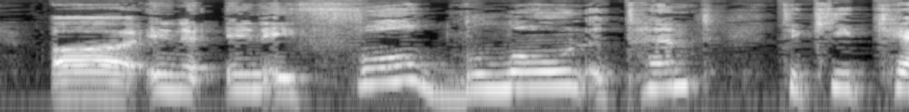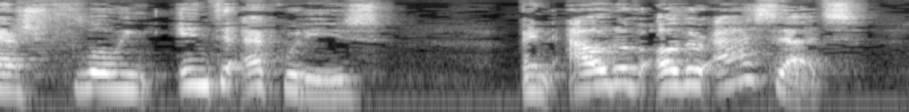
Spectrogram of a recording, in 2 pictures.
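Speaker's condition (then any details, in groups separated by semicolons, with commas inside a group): No condition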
